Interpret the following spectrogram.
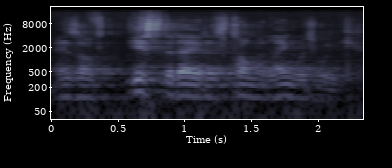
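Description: A man in his forties at a lectern, giving a measured, formal welcome speech with phrases that trail off. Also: on the low side, steady tone, dark tone. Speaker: university welcome speaker. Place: conference room, at a lectern. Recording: roomy hall reverb, distant mic, faint hiss.

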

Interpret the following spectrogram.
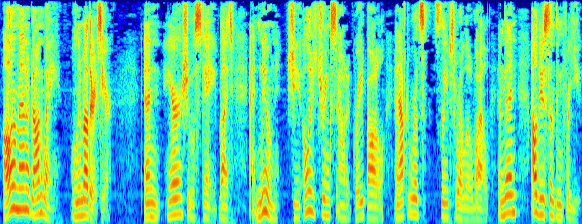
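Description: A woman's voice: lowish voice, lively intonation, moderate pace, creaky, a little mellow. Woman playing a bossy, wild little robber girl. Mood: commanding. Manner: commanding, emphatic. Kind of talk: storybook character voice.

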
